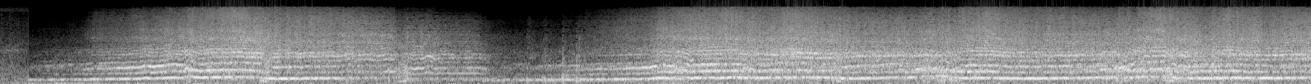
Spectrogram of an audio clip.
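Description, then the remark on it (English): Loud, high-pitched IndyCar race engines whine continuously, swelling and dipping as the cars roar past in succession at close to 200 miles an hour at the Baltimore Grand Prix, their tones shifting with each pass over a dense, sustained wall of motor noise. “IndyCars, the fastest cars on earth, winning by you at 200 miles an hour.”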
